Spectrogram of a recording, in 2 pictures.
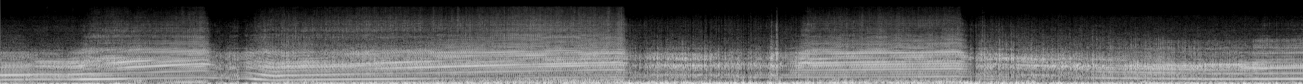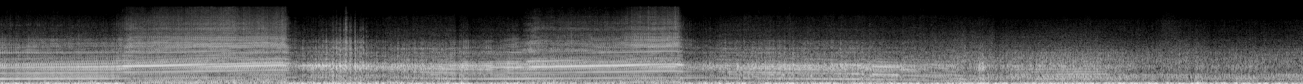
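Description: Porsche 981 flat-six through a Soul Performance valved exhaust, driven hard: the engine note climbs under throttle and drops sharply at each lift or gear change, several times over, with a brighter, harder edge in the loudest pulls.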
